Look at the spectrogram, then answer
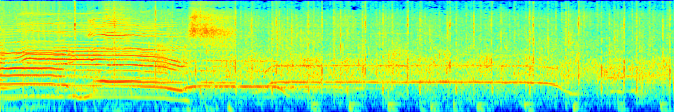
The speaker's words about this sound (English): This was …, and can we please give it up one more time, really, really loud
